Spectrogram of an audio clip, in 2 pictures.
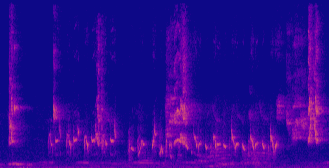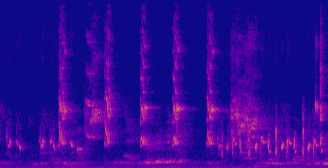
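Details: Continuous wild-style yellow-vented bulbul song for training birds: dense, chattering bursts of bright chirps and bubbly notes repeated with brief pauses, lively throughout.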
